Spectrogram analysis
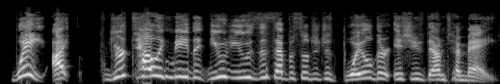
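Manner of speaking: high-pitched, indignant disbelief; exasperated viewer calling out the writers; incredulous outburst. Retold or imitated. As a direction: protest it as if you can't believe your ears. Acting out own disbelief at plot.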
